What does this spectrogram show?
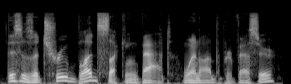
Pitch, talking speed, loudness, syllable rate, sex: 110 Hz, 225 wpm, -19 LUFS, 5.5 syllables/s, male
